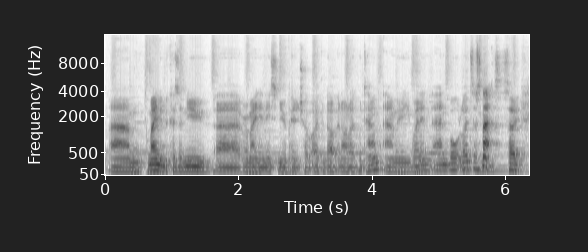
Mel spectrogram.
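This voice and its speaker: A man's voice: sits low, steady tone, fast talker. A man co-hosting a casual snack-tasting chat at home, hesitant and chatty with lots of ums. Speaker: co-host. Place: home room. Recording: echoey room with background music.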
